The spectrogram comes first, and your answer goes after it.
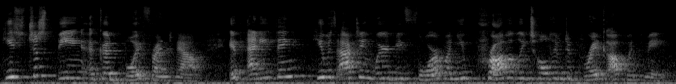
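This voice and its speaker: A woman playing a jealous, combative, self-absorbed high school girl, snappy and indignant, at a table read in an echoey room. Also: lively intonation, normal speed, a bit bright. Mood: angry. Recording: echoing room, faint noise.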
